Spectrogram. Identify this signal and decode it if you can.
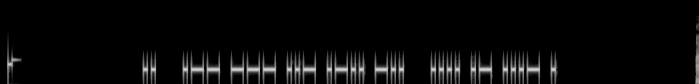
Morse code, heard as a keyed tone, about 30 wpm, 700 Hz. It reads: I WOULD HAVE
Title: Sets of 3 Words 30wpm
